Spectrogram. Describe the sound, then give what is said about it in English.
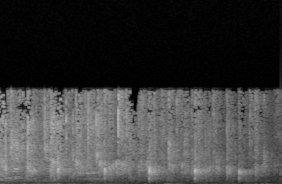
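A crowd applauds for themselves after singing a hymn, many hands clapping steadily in a dense, continuous wash with a few sharper individual claps standing out, holding at a moderate level throughout. “Clap for yourself, you know how to sing.”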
